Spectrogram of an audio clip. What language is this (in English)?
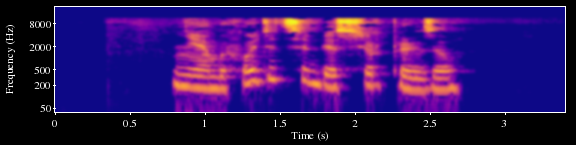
Belarusian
